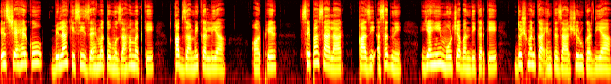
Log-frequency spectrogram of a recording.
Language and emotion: Urdu, neutral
